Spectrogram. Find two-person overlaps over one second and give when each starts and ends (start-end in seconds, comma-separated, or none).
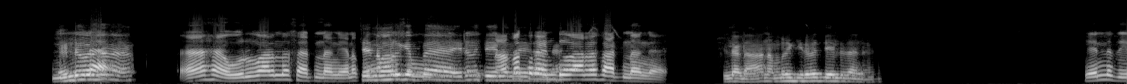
3.6-5.6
